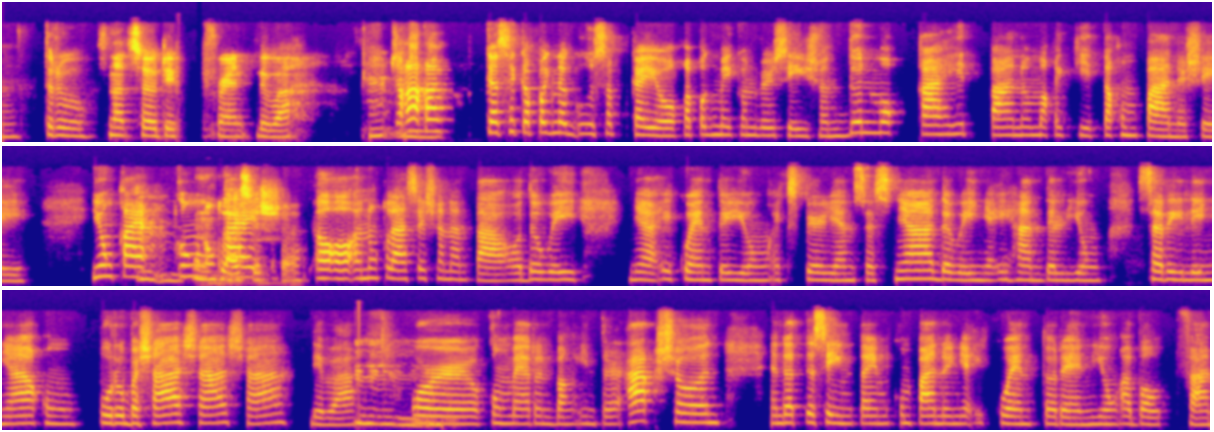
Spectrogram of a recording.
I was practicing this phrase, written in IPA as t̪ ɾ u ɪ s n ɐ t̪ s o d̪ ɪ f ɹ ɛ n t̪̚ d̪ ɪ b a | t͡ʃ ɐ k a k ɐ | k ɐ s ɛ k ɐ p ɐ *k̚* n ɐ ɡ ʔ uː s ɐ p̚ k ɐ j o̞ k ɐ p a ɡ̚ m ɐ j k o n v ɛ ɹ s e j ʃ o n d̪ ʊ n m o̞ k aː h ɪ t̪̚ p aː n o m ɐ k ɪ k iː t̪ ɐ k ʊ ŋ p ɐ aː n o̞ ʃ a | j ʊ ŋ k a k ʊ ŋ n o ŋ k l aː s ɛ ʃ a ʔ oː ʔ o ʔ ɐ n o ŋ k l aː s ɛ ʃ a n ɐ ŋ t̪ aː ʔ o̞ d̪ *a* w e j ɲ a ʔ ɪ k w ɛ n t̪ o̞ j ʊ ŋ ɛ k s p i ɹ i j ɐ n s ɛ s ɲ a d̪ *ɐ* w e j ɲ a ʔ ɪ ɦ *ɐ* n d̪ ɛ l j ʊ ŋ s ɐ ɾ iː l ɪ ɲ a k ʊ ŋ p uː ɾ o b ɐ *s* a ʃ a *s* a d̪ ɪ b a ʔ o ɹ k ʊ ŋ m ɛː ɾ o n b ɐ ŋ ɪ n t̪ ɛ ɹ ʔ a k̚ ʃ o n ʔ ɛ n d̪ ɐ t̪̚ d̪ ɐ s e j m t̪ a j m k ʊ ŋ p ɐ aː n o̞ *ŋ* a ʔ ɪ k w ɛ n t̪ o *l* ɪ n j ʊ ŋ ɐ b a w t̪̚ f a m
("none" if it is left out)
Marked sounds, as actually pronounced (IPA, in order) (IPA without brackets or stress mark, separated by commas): ɡ̚, ɐ, ɐ, a, ʃ, ʃ, ɲ, ɾ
